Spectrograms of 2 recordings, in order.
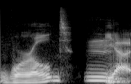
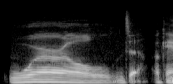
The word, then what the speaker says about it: world: World. Okay, make sure that tongue comes out and then goes back in.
